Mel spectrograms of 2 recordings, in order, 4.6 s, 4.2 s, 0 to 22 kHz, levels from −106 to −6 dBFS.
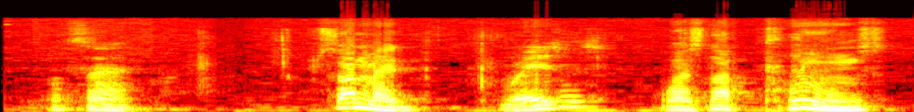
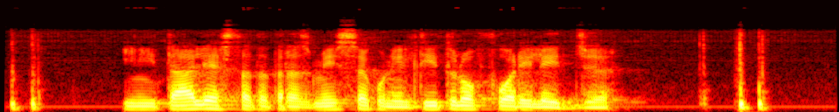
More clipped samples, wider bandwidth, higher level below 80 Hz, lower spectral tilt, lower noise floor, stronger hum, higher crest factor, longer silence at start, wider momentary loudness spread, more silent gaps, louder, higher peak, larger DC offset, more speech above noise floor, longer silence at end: first, 0.3% vs under 0.1%; first, 11.5 kHz vs 7.6 kHz; first, -34 dBFS vs -62 dBFS; about the same, -7 dB/octave vs -7.5 dB/octave; second, -42 dBFS vs -47 dBFS; neither; second, 12 dB vs 18 dB; first, 0.25 s vs 0.05 s; first, 17 LU vs 12 LU; neither; first, -11 LUFS vs -20 LUFS; about the same, 0 dBFS vs -2 dBFS; neither; about the same, 32 dB vs 29 dB; second, 0.15 s vs 0.35 s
